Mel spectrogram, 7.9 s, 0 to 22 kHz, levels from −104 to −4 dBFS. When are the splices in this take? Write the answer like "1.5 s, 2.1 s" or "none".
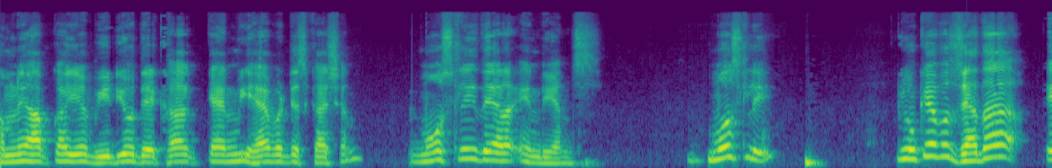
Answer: none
